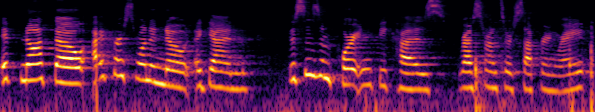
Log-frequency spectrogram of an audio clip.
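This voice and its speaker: Upbeat woman host from maine, high voice, chatty live webcast talk. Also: animated, moderate pace, noisy background. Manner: upbeat, chatty, laughs often. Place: studio set with a small table and laptop.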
